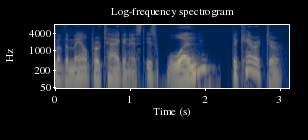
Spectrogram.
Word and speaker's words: 文: To remember the pronunciation of 文, we use Wendy with red hair and two braids as an intermediary.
